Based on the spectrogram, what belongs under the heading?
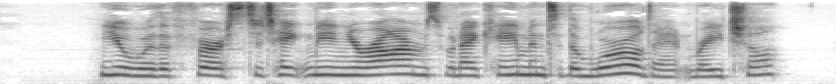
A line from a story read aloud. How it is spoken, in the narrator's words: she had said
